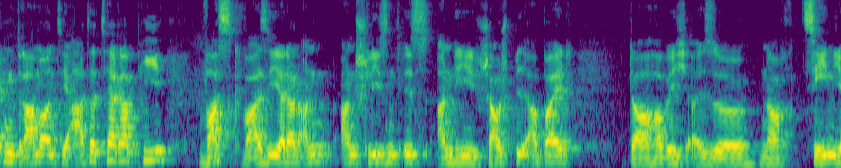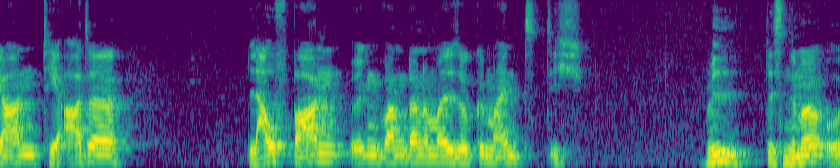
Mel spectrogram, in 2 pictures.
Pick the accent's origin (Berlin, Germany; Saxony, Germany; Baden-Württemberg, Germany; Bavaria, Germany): Bavaria, Germany; Hof; und ich komme aus Hof. Und da habe ich alles ein wenig wahrscheinlich davon.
